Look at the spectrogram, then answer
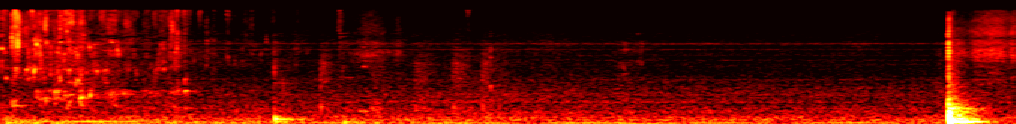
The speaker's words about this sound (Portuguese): Bom, abriu aqui, gente, só um instantinho, vou beber uma água, peraí.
